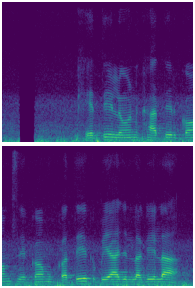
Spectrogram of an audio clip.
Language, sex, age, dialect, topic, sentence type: Magahi, male, 41-45, Western, banking, question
